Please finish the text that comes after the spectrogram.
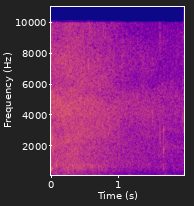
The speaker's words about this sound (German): Und du hörst schon die Wellen. Es wird lauter.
